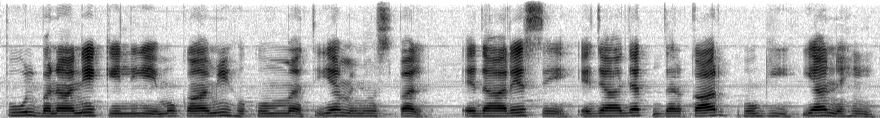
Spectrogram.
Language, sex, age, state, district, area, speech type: Urdu, female, 60+, Bihar, Gaya, urban, spontaneous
